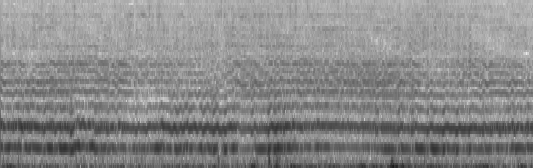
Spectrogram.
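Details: Mosquito whine, a steady high hum with a strong low tone and a ladder of even overtones, holding level throughout with slight wavering and a few faint clicks underneath.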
